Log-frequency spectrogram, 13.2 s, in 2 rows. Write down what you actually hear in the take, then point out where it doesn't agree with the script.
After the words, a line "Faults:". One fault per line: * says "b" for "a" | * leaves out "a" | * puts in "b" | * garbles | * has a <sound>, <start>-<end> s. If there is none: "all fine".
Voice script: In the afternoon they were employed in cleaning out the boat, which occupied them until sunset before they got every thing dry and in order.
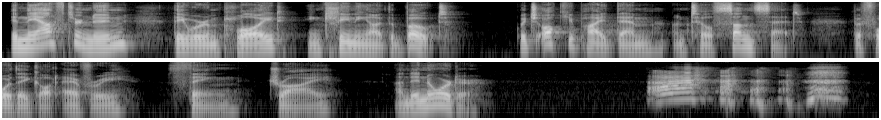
In the afternoon they were employed in cleaning out the boat, which occupied them until sunset before they got every thing dry and in order.
Faults:
* has a laugh, 11.4-13.0 s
